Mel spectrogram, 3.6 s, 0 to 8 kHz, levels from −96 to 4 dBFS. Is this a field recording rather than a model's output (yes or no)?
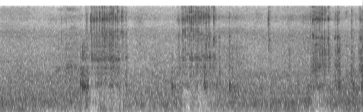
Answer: no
